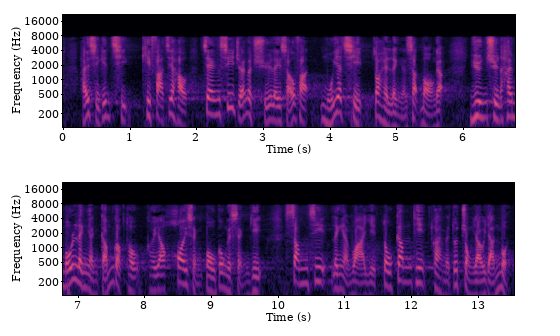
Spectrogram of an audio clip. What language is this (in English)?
Cantonese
